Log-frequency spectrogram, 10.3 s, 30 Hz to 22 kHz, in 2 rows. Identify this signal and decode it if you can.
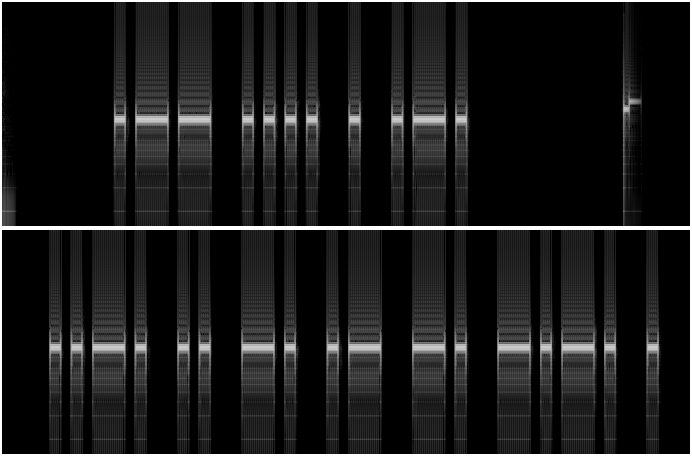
Morse code, heard as a keyed tone, about 15 wpm, 700 Hz. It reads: WHER FINANCE
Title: Sentences from Top 1500 Words - New Word Drill Alt - 15wpm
